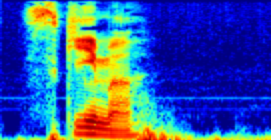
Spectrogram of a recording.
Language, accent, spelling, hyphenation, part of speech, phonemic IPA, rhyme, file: English, US, schema, sche‧ma, noun, /ˈskimə/, -iːmə, En-us-schema.ogg
- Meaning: An outline or image universally applicable to a general conception, under which it is likely to be presented to the mind (for example, a body schema)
